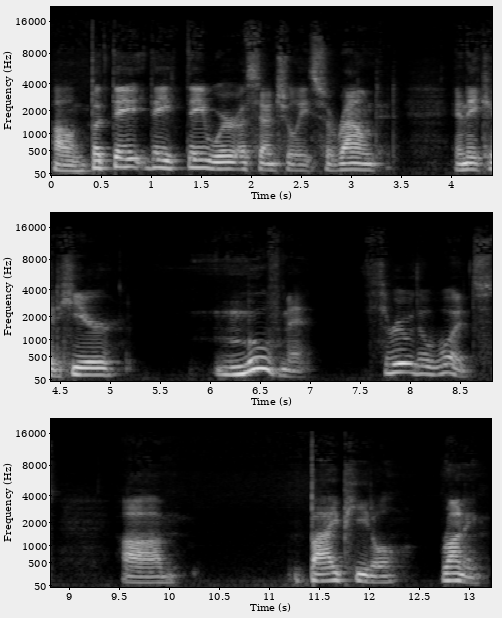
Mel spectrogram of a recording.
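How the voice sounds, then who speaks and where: A man's voice: medium pitch, drawn-out words, pauses often. A man retelling a paranormal encounter account in unscripted speech, with frequent fillers and restarts. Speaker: paranormal story narrator.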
